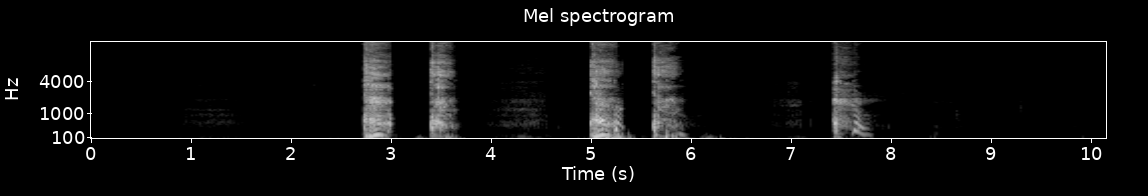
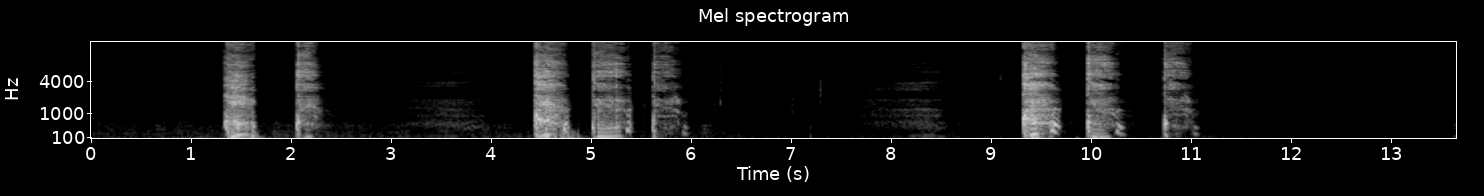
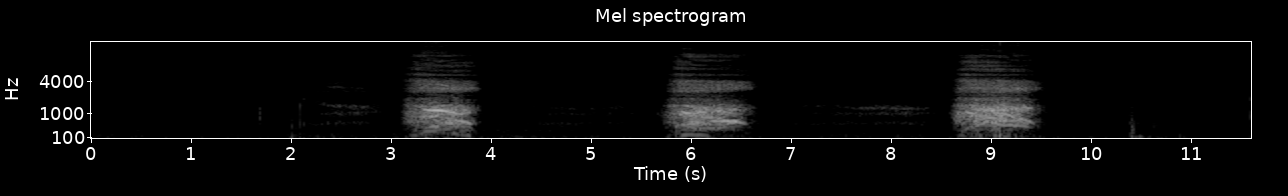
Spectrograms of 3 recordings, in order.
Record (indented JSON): {
  "cough_length": "10.2 s",
  "cough_amplitude": 23412,
  "cough_signal_mean_std_ratio": 0.27,
  "three_cough_length": "13.7 s",
  "three_cough_amplitude": 22403,
  "three_cough_signal_mean_std_ratio": 0.3,
  "exhalation_length": "11.6 s",
  "exhalation_amplitude": 2510,
  "exhalation_signal_mean_std_ratio": 0.37,
  "survey_phase": "beta (2021-08-13 to 2022-03-07)",
  "age": "18-44",
  "gender": "Female",
  "wearing_mask": "No",
  "symptom_cough_any": true,
  "symptom_new_continuous_cough": true,
  "symptom_runny_or_blocked_nose": true,
  "symptom_shortness_of_breath": true,
  "symptom_abdominal_pain": true,
  "symptom_diarrhoea": true,
  "symptom_fatigue": true,
  "symptom_change_to_sense_of_smell_or_taste": true,
  "symptom_other": true,
  "symptom_onset": "8 days",
  "smoker_status": "Current smoker (11 or more cigarettes per day)",
  "respiratory_condition_asthma": true,
  "respiratory_condition_other": false,
  "recruitment_source": "Test and Trace",
  "submission_delay": "2 days",
  "covid_test_result": "Positive",
  "covid_test_method": "ePCR"
}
